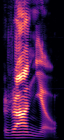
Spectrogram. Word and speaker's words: ragno: Also, the letters GN give a ñ sound, like the Spanish N with a tilde, or in the word canyon. Examples would be montaña or ragno.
